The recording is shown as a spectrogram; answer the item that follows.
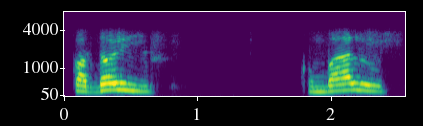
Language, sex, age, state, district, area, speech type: Odia, female, 45-60, Odisha, Angul, rural, conversation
